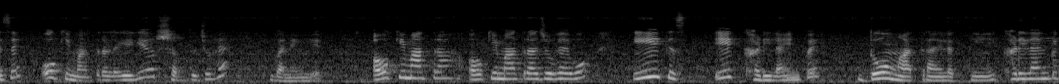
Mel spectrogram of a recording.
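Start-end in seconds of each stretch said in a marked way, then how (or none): none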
